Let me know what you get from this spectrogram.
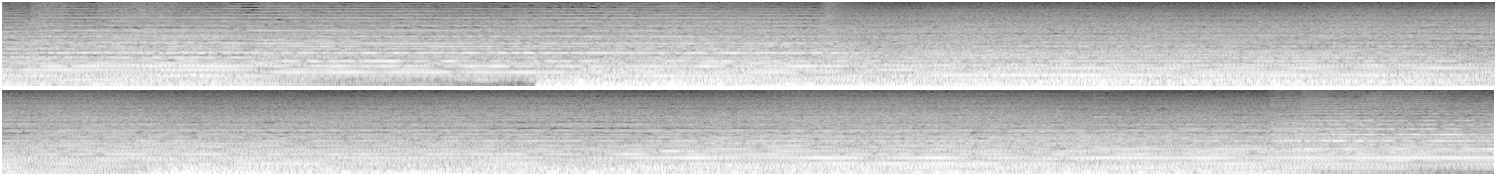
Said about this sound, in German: Wieder Salve Regina, wer genau hingehört hat.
